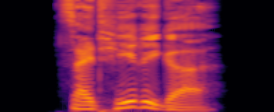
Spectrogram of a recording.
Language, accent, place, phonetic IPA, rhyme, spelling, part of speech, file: German, Germany, Berlin, [ˌzaɪ̯tˈheːʁɪɡɐ], -eːʁɪɡɐ, seitheriger, adjective, De-seitheriger.ogg
- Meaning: inflection of seitherig: 1. strong/mixed nominative masculine singular 2. strong genitive/dative feminine singular 3. strong genitive plural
